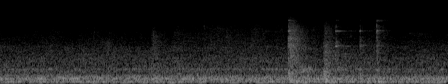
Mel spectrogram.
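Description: Steady low background rumble with a few sharp clinks of tableware near the end, chopsticks tapping small ceramic dishes.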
